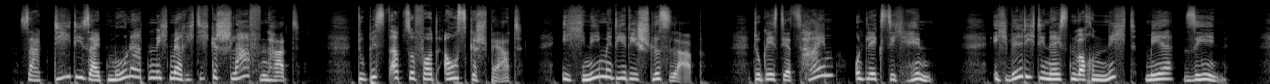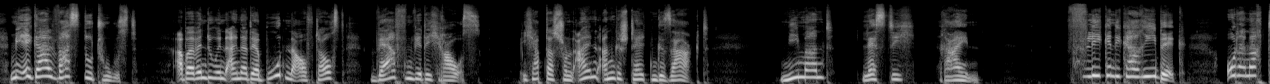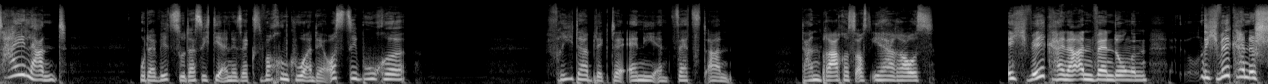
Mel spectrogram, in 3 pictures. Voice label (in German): Schmetterlinge im Bauch Hoerbuch Stimmprobe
